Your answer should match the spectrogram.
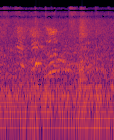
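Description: Children playing, their high voices calling and chattering over a steady din of many voices.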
